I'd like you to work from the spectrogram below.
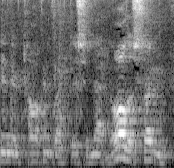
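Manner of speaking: plain reading voice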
